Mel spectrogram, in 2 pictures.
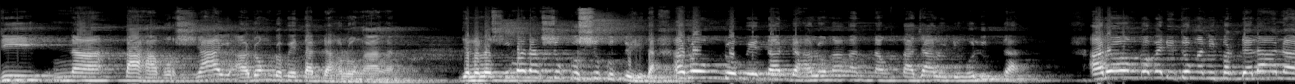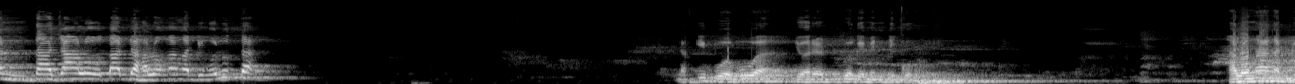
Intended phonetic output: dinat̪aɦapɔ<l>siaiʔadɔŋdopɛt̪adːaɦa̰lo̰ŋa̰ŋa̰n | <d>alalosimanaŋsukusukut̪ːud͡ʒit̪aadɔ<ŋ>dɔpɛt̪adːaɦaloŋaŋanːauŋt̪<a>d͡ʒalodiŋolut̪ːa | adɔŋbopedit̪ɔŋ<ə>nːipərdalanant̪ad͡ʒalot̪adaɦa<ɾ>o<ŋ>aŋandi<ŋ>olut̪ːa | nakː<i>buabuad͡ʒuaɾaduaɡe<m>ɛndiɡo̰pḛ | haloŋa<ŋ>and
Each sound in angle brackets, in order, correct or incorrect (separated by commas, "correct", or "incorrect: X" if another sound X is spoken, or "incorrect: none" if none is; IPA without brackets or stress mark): incorrect: r, incorrect: d͡ʒ, correct, correct, incorrect: a, incorrect: l, correct, correct, correct, correct, correct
